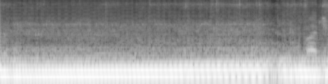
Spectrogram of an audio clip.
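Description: A car engine revving while a struggling driver shifts into gear: a loud, close, steady engine drone that climbs slightly in pitch and then rises at the end.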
